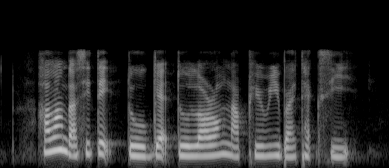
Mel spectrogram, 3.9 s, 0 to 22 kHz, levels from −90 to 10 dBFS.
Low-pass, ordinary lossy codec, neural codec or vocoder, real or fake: 7.2 kHz; none; codec, 16 kHz, 4 kbps, FunCodec, trained on Chinese and English, 50 frames a second; fake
